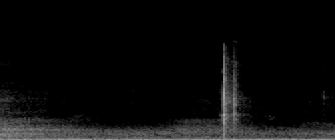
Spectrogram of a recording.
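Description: A single sharp click from an automatic knife's blade mechanism, about one and a half seconds in, against a low background rumble.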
